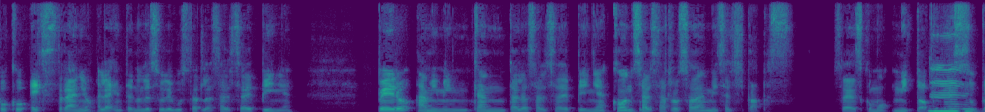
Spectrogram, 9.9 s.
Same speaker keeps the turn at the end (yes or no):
no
